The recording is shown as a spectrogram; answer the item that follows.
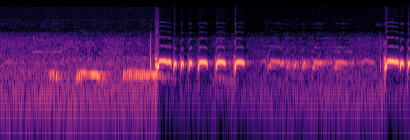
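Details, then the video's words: Zebra dove (perkutut) song used to provoke birds into frequent manggung singing; low muffled cooing notes first, then a loud burst of quick staccato coos repeated rapidly, with fainter answering phrases and another loud burst at the end. "Pancing Emosi burung perkutut bikin cepat Gacor rajin bunyi manggung"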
